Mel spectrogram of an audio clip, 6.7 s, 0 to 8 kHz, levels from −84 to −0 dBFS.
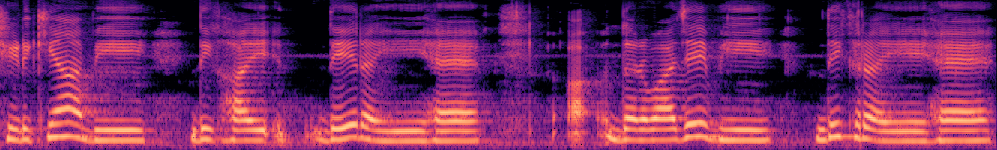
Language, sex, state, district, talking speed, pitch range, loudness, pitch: Hindi, female, Uttar Pradesh, Shamli, 100 wpm, 195-220 Hz, -12 LUFS, 200 Hz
